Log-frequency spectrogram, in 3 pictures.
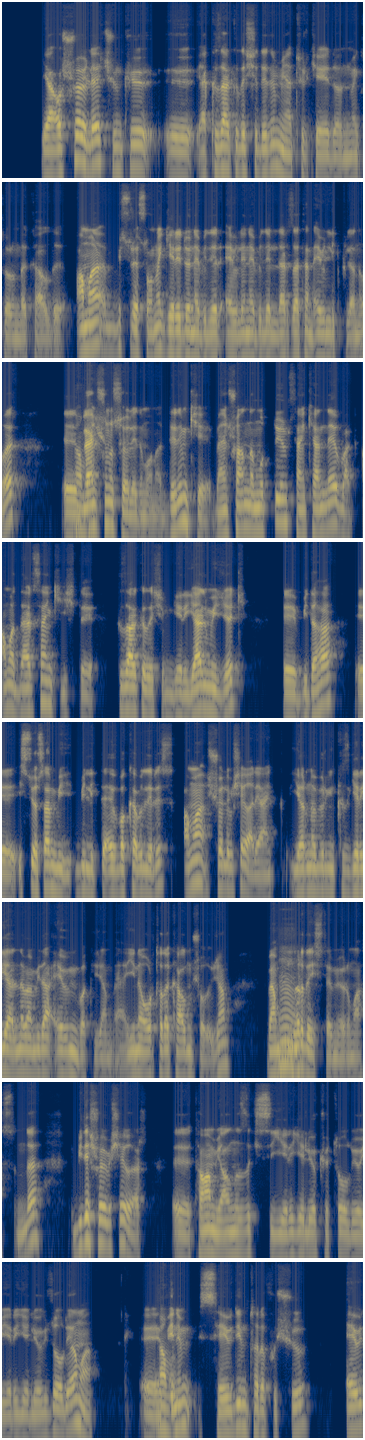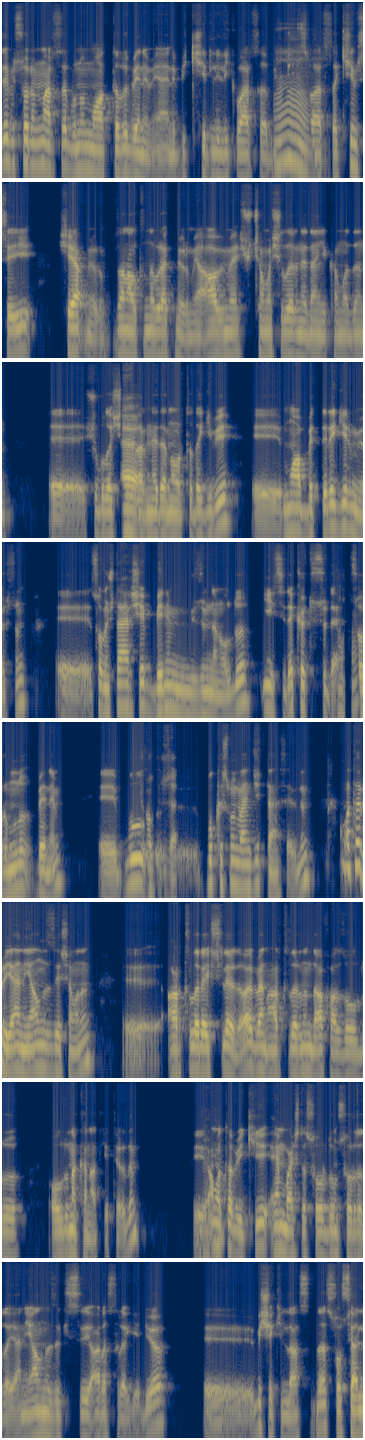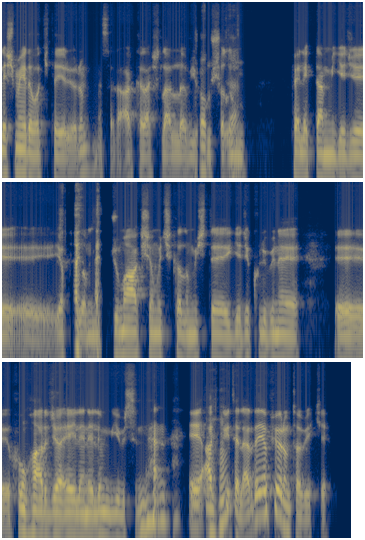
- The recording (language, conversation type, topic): Turkish, podcast, Yalnızlık hissi geldiğinde ne yaparsın?
- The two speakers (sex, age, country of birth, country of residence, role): male, 25-29, Turkey, Bulgaria, guest; male, 25-29, Turkey, Poland, host
- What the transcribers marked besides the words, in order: other background noise; tapping; chuckle; laughing while speaking: "gibisinden"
